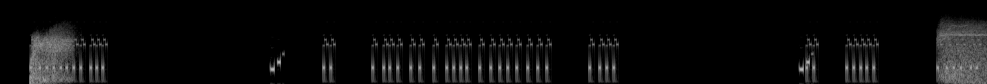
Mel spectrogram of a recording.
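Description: Short electronic blips chirp in quick runs.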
